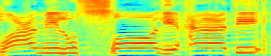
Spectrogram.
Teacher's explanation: واو کی ادائیگی ہونٹوں کی گولائی سے, عین حلق سے, حلق کے درمیان والے حصے سے ادا ہوتا ہے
